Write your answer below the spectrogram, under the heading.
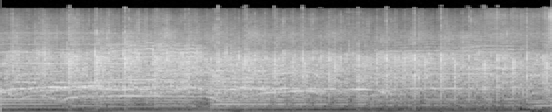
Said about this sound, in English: Give God one more hand clap of praise.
